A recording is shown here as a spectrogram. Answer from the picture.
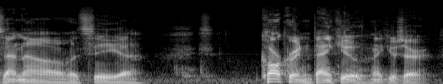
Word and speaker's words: Corcoran: How would you pronounce that now? Let's see. Corcoran, thank you, sir. Corcoran, Steve Corcoran.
